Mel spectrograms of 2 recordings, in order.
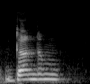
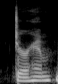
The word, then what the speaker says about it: Durham: Uh, the Norman Chapel in Dundum. Durham.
